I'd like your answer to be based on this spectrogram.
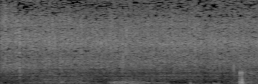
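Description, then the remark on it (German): Steady hissing sizzle of duck legs frying in a pan, a dense crackle filling the whole clip with a few soft pops and a brief sharper spatter near the end, no talking. “Da lassen wir jetzt ganz gemütlich die Entenkeulen erstmal rösten.”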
